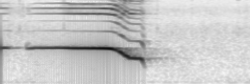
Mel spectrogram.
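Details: Black-naped oriole, a lively singer whose song includes white-rumped shama imitations: a single long fluty whistle held at one pitch, then curving steeply downward with a slightly harsh ending.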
